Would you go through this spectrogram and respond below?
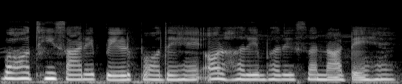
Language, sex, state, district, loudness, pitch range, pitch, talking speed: Hindi, female, Jharkhand, Palamu, -15 LUFS, 210-230 Hz, 220 Hz, 165 wpm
